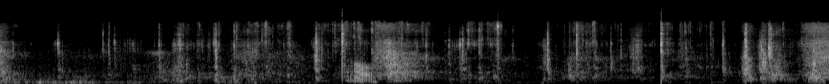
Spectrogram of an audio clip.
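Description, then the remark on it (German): Metallic scraping and clicking as a key turns in the lock of an apartment building door, followed by rattling and the clunk of the door being opened, with scattered handling noises throughout. “Und nun kann ich gleich einfach die Tür öffnen.”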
